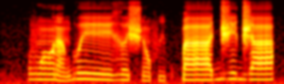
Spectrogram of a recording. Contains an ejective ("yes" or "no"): no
